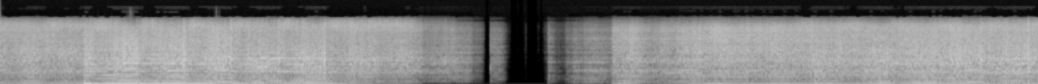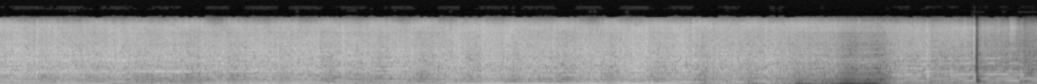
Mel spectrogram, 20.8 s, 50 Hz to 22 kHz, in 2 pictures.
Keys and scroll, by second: 2.8 v, 6.7 a.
